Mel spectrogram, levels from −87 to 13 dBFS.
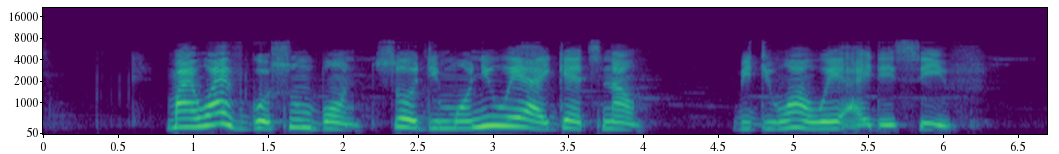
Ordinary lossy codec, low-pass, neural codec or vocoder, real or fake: none; 7.2 kHz; none; real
